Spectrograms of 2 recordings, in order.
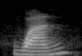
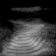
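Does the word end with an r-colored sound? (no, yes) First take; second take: no; yes. First: The word ends without any r-colored sound. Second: The word ends with an r-colored sound. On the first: This is the standard way of saying it. "standard way to say it without the R" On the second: This is the northern, Beijing way of saying it. "northern 儿化音"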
